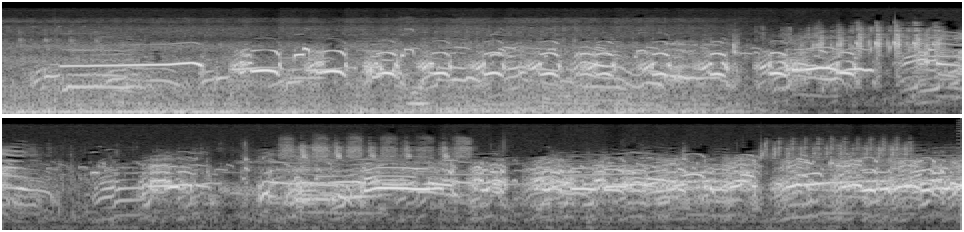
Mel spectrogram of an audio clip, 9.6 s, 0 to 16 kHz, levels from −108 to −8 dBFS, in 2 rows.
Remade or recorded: recorded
